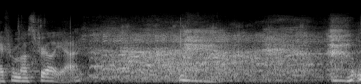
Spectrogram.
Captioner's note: laughter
